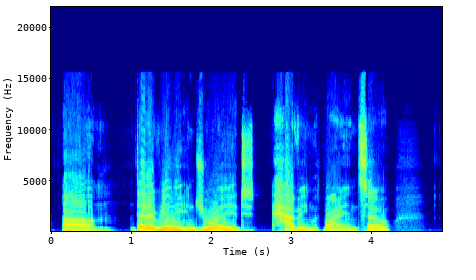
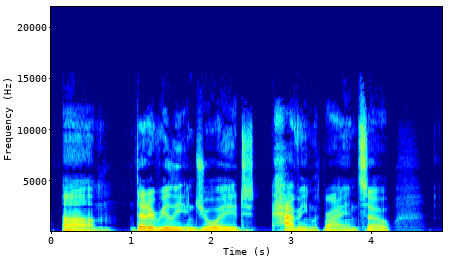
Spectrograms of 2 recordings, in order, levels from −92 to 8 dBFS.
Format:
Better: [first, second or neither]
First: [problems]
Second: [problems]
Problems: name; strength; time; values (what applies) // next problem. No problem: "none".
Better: second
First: distortion; heavy; 15% of the sound clipped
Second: none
